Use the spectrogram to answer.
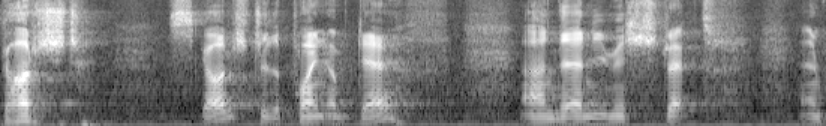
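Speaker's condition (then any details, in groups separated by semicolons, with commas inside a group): Cleft palate and cleft lip; congenital cleft palate and cleft lip, frequent childhood hospital stays at dental hospital in Edinburgh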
